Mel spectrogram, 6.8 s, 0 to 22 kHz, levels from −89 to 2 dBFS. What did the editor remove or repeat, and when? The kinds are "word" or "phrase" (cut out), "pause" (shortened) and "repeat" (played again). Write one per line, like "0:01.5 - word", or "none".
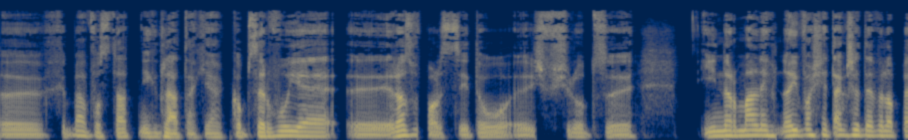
0:01.2 - word
0:01.7 - word
0:03.1 - word
0:04.0 - word
0:05.8 - word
